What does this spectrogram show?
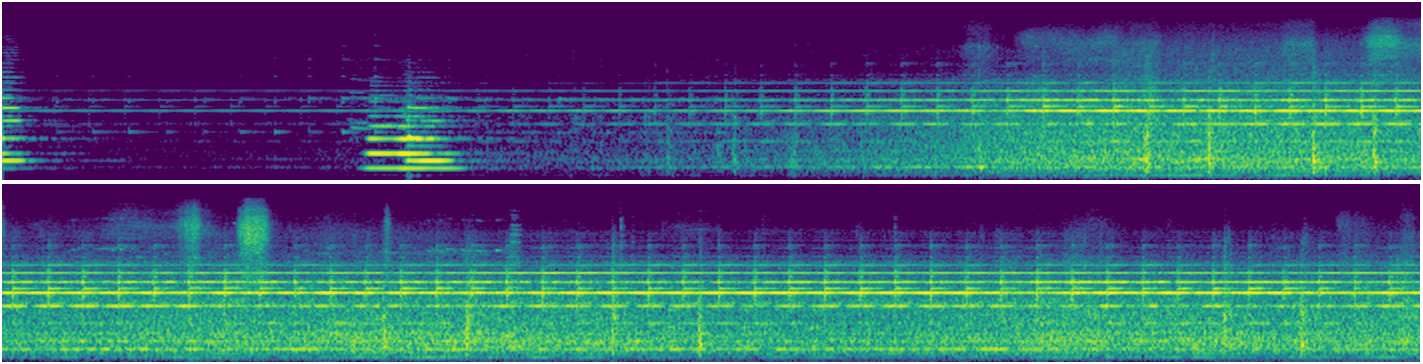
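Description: MBTA commuter train giving a short horn blast about four seconds in. It then grows louder as it closes in and passes at close range: a steady rolling noise of wheels on rail, with several steady whining tones running through it.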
